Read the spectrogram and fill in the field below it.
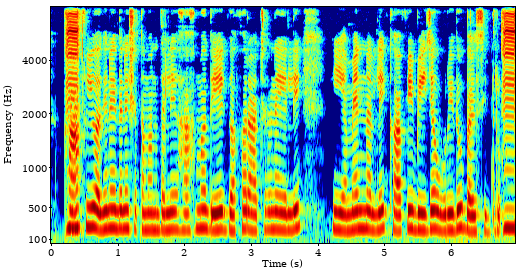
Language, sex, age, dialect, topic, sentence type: Kannada, female, 31-35, Central, agriculture, statement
